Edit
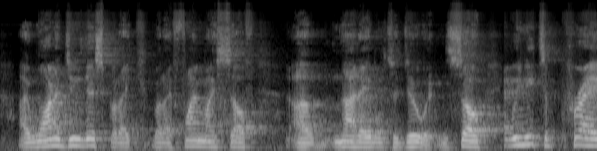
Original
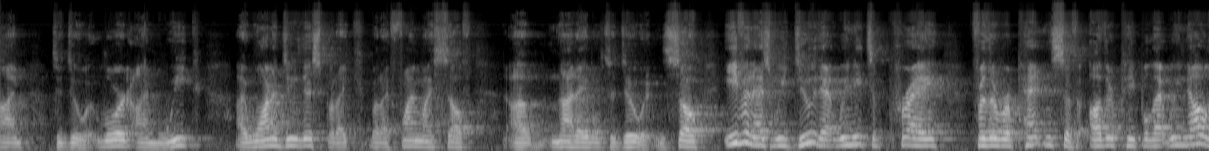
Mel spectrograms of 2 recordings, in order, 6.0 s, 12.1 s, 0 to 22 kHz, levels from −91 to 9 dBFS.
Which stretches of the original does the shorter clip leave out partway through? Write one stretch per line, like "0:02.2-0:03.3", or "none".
0:07.2-0:08.3

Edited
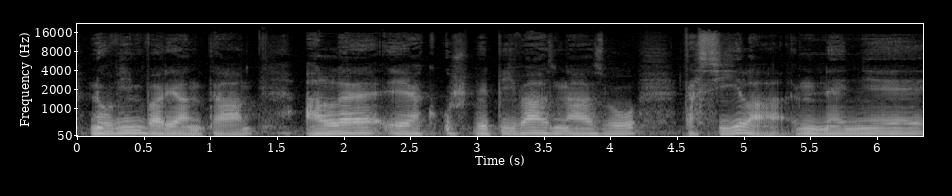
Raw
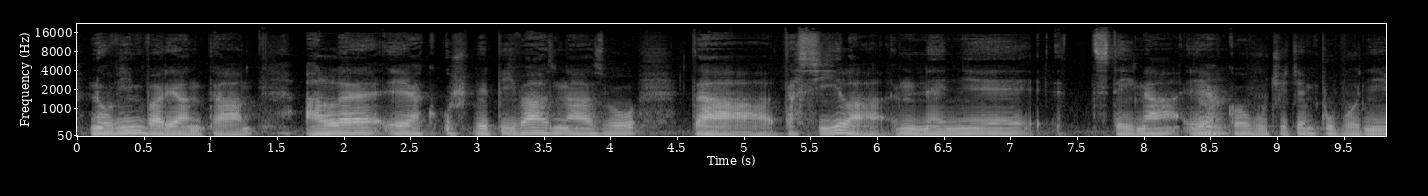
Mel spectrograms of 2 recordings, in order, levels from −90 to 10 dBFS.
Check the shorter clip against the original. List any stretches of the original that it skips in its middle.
0:04.5-0:05.3

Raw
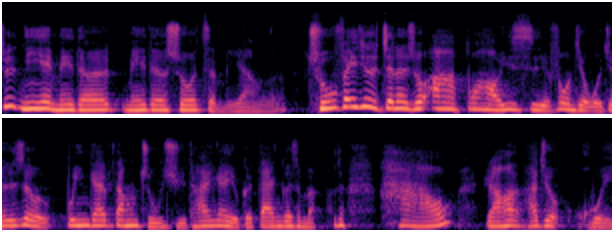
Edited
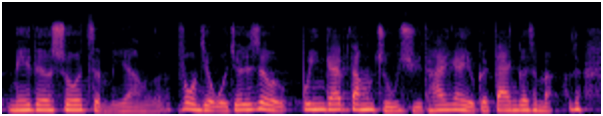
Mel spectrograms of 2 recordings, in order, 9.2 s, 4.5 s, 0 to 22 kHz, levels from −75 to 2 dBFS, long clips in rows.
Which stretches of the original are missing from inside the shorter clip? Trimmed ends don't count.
0:02.2-0:04.1

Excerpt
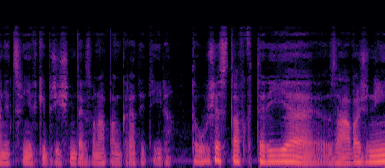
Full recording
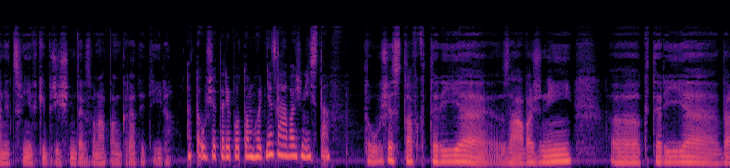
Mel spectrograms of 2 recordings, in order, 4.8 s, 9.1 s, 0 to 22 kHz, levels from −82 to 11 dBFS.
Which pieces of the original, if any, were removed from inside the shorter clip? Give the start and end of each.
0:02.3-0:04.4

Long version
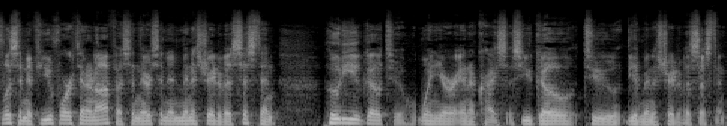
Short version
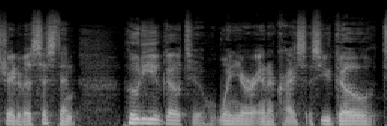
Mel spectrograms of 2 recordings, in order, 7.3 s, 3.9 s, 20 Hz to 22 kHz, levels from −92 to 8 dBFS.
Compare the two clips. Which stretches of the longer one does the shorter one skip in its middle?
none

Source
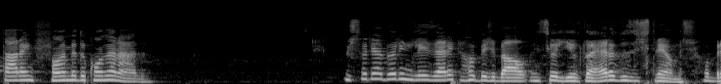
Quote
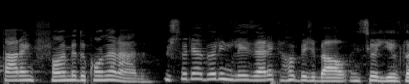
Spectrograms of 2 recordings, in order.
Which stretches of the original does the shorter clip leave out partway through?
0:01.6-0:03.4

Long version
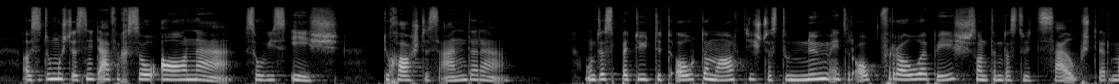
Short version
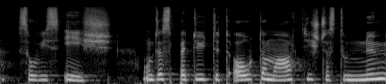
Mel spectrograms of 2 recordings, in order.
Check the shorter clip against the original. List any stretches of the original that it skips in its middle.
0:03.6-0:05.8

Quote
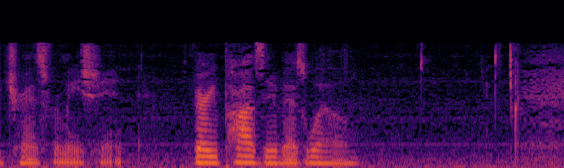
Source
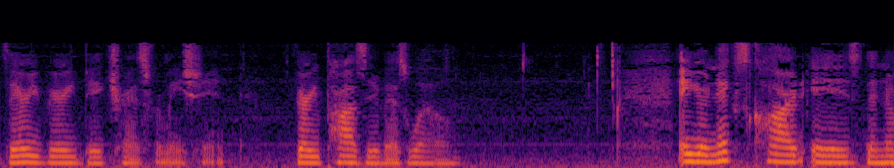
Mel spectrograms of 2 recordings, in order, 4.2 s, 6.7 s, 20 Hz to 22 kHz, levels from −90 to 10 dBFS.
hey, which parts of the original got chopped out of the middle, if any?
none

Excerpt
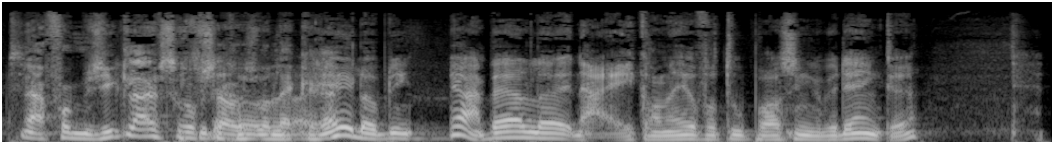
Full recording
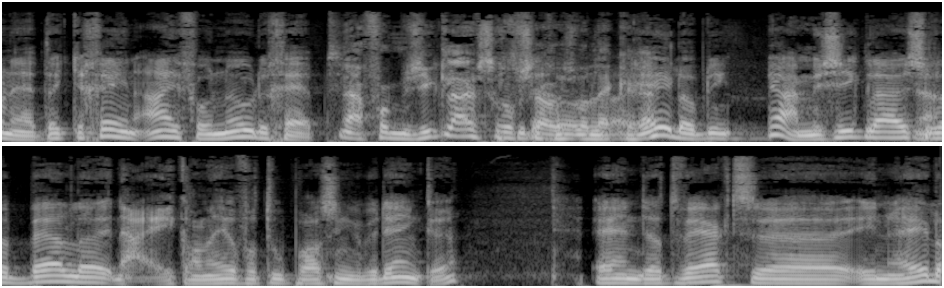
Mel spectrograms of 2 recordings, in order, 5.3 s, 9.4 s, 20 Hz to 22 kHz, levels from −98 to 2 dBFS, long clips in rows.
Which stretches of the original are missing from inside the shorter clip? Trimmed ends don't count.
0:04.0-0:04.8

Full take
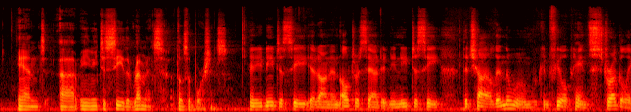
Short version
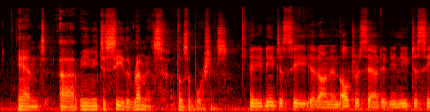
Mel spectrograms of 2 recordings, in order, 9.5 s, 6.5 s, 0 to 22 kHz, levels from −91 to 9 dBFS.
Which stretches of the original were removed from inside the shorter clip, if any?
none

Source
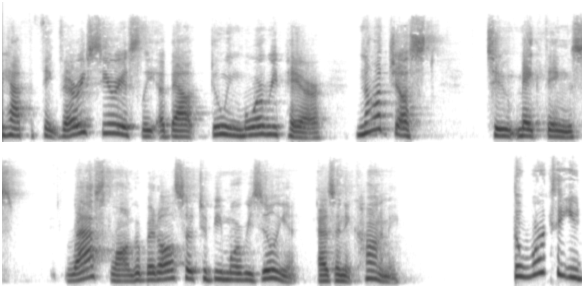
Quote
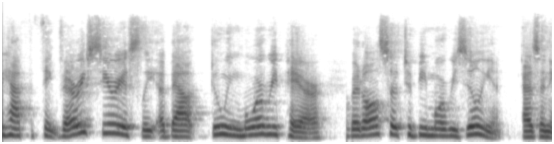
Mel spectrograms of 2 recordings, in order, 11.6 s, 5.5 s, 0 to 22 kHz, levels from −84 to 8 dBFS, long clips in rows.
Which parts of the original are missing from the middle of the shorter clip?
0:03.4-0:07.2

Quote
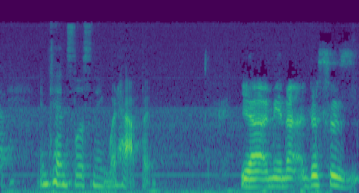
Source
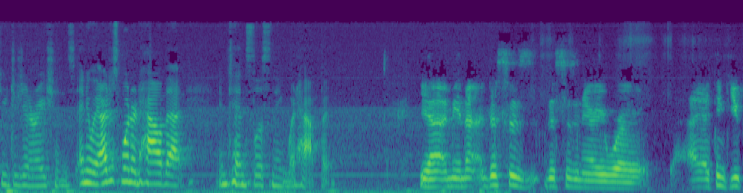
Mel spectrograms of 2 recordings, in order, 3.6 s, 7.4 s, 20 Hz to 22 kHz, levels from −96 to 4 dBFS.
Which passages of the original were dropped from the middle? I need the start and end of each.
none

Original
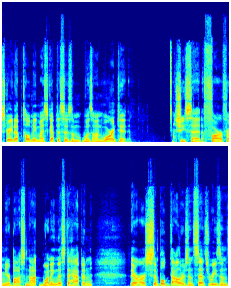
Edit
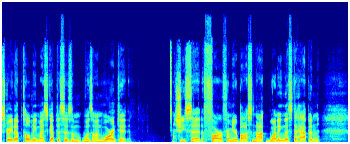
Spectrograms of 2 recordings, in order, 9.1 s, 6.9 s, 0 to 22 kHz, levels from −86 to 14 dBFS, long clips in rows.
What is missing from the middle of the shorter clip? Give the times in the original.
none

